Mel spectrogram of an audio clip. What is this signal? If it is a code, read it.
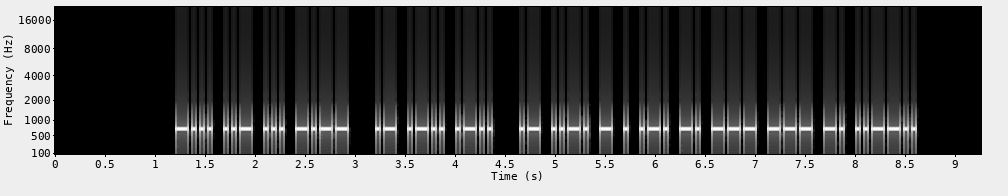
Morse code, heard as a keyed tone, about 28 wpm, 700 Hz. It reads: BUSY ALL AFTERNOON?
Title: Sentences from Top 1500 Words 30wpm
